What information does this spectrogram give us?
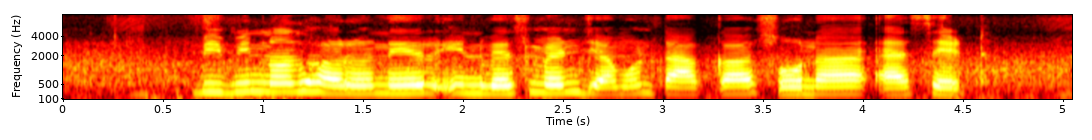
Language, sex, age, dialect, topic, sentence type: Bengali, female, 18-24, Standard Colloquial, banking, statement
